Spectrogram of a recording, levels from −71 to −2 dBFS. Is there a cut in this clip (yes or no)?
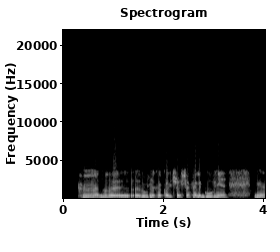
no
